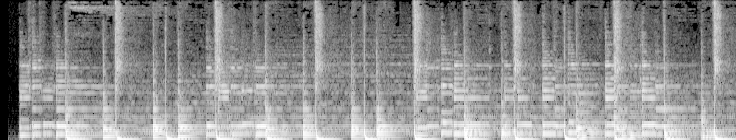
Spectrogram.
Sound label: instrument ringtone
